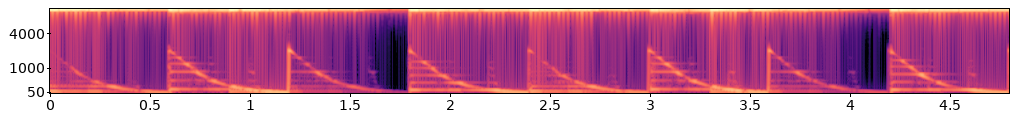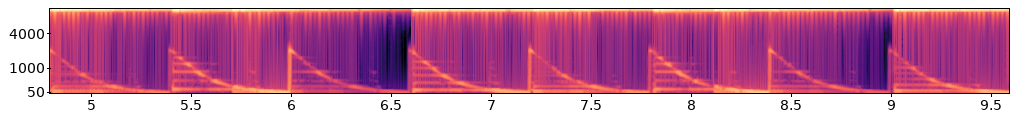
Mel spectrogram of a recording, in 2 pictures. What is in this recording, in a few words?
Combination Rhythm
